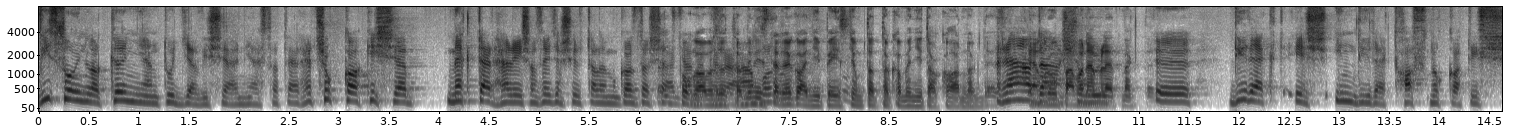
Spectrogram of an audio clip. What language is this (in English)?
Hungarian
